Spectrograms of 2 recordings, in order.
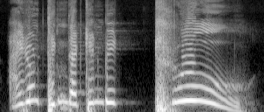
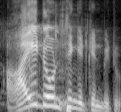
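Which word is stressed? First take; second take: true; I. First: The stress falls on the word true. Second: The stress falls on the word I. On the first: The statement may be false. "It may be false" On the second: Others may think so, but not the speaker. "That means you may think, but I don't think"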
